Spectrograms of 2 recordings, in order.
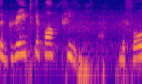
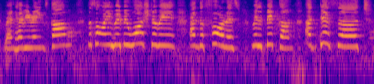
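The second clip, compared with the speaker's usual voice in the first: higher, chattering monkey voice; 7 semitones higher than usual. Acted.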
